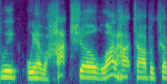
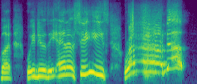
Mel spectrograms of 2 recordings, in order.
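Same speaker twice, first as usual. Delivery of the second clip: slow, high voice cracking mid-phrase; 6 semitones higher than usual. Speaker introducing the show he does with a co-host, voice cracking. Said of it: "my voice just cracked there".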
